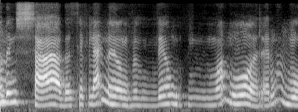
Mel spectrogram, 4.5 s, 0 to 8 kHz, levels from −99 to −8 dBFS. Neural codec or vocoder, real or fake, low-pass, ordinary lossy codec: codec, 32 kHz, 1.9 kbps, SNAC; fake; 7.2 kHz; none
